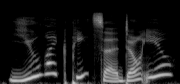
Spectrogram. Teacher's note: Rising intonation, the speaker is genuinely asking, not certain at all.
